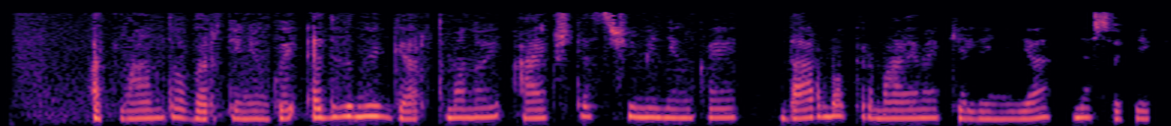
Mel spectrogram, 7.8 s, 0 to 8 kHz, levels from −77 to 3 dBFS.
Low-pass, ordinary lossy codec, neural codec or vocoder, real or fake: 7.2 kHz; MP3, 24 kbps; none; real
